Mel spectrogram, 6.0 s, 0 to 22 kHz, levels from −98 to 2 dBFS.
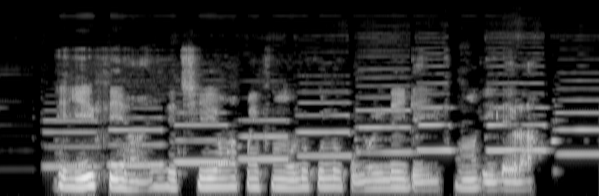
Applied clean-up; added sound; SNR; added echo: classical method Wiener filter.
